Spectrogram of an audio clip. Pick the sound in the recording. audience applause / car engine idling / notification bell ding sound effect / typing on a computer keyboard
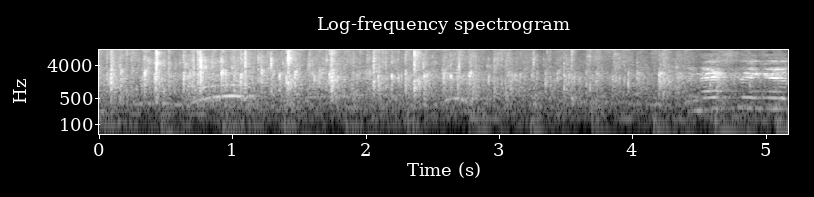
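audience applause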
